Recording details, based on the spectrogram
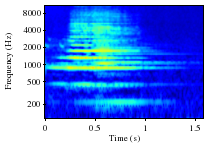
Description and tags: Gate squeak 1
fx, squeak, metal, hinges, open, squeaky, metallic, creak, squeaking, gate, door, hinge, close, foley, field-recording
